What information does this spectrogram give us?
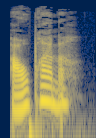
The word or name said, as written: afbrænder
